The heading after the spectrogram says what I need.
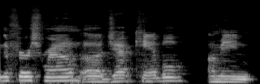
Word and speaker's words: Campbell: first round uh Jack Campbell I mean his name rhymes with gamble so maybe that's why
